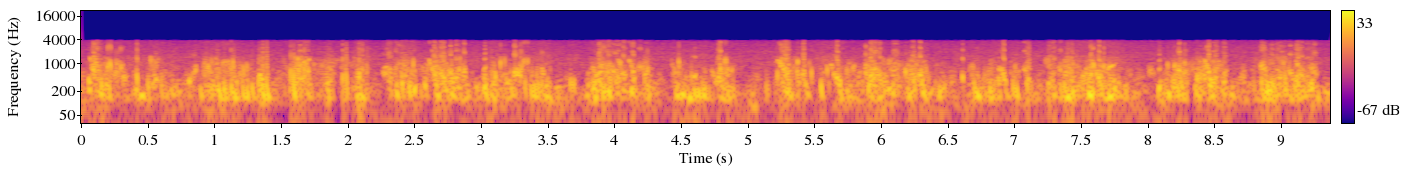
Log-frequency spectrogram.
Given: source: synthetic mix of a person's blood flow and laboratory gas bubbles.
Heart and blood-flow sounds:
Doppler ultrasound of blood flow; precordium
0.00-0.73 s: bubbles
0.77-1.46 s: bubbles
1.49-2.20 s: bubbles
2.24-2.95 s: bubbles
2.99-3.54 s: bubbles
3.64-4.31 s: bubbles
4.41-4.94 s: bubbles
5.12-6.50 s: bubbles
6.57-7.16 s: bubbles
7.22-7.89 s: bubbles
8.00-8.62 s: bubbles
8.77-9.31 s: bubbles
From the record:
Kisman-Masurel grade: 444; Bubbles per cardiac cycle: continuous sound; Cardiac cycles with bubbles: 100%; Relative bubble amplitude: maximal (0.775 to 0.999); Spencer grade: 4 (maximum detectable bubble signal sounding continuously throughout systole and diastole of every cardiac period, and overriding the amplitude of the normal cardiac signals); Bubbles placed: anywhere in the cardiac cycle

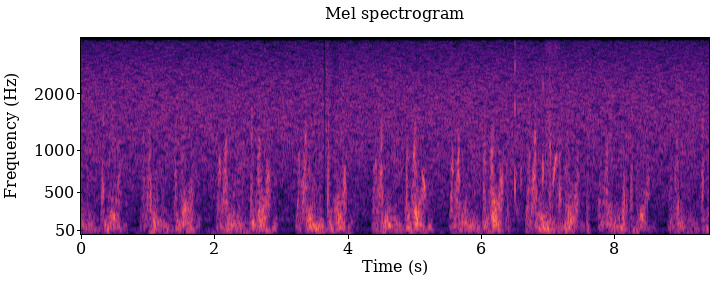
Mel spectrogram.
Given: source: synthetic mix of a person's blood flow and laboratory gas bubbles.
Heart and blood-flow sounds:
Doppler ultrasound of blood flow; precordium
6.36-6.45 s: bubbles
6.49-6.54 s: bubbles
6.58-6.62 s: bubbles
6.90-7.18 s: bubbles
From the record:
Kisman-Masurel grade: 211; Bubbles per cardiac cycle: several, 3 to 8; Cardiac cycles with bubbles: 1 to 10%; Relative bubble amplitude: barely perceptible (0.100 to 0.250); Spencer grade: 1 (occasional bubble signal discernible with the cardiac motion signal, with majority of cardiac periods free of bubbles); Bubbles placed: only in the low amplitude regions of the cardiac cycle

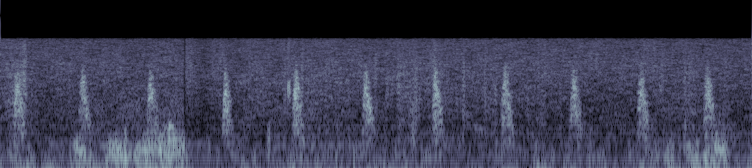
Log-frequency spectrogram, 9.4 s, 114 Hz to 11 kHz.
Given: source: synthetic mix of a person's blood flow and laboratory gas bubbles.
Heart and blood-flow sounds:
Doppler ultrasound of blood flow; subclavian vein
3.33-3.39 s: bubbles
3.58-3.64 s: bubbles
5.11-5.21 s: bubbles
From the record:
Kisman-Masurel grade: 121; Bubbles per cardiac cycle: 1 to 2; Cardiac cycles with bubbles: 10 to 50%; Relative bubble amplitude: barely perceptible (0.100 to 0.250); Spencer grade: 2 (many but less than half of the cardiac periods contain bubble signals, singularly or in groups); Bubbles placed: anywhere in the cardiac cycle

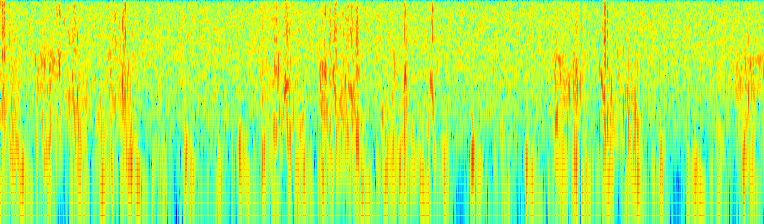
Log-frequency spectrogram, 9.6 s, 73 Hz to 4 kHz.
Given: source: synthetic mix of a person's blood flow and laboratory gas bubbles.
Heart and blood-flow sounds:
Doppler ultrasound of blood flow; precordium
0.00-0.25 s: bubbles
0.40-1.10 s: bubbles
1.16-1.72 s: bubbles
3.23-3.82 s: bubbles
3.97-4.56 s: bubbles
4.72-5.49 s: bubbles
6.85-7.43 s: bubbles
7.46-8.04 s: bubbles
9.17-9.56 s: bubbles
From the record:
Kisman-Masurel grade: 332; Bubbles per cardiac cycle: rolling drumbeat, 9 or more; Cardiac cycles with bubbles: 50 to 99%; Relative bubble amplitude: moderate (0.250 to 0.450); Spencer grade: 3 (all of the cardiac periods contain showers or single bubble signals, but not dominating or overriding the cardiac motion signals); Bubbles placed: anywhere in the cardiac cycle

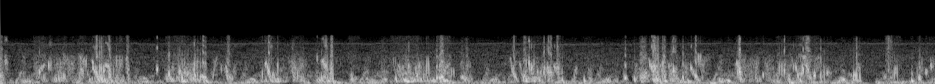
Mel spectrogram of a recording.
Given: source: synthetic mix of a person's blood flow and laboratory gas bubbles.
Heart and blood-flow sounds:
Doppler ultrasound of blood flow; precordium
0.00-0.10 s: bubbles
0.33-1.32 s: bubbles
1.53-2.38 s: bubbles
2.58-3.08 s: bubbles
3.11-3.38 s: bubbles
3.48-3.61 s: bubbles
3.78-4.74 s: bubbles
5.06-5.95 s: bubbles
6.21-7.11 s: bubbles
7.24-8.35 s: bubbles
8.50-8.64 s: bubbles
8.85-9.02 s: bubbles
9.09-9.36 s: bubbles
From the record:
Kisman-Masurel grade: 444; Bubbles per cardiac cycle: continuous sound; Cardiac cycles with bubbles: 100%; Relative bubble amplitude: maximal (0.775 to 0.999); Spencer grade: 4 (maximum detectable bubble signal sounding continuously throughout systole and diastole of every cardiac period, and overriding the amplitude of the normal cardiac signals); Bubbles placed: only in the low amplitude regions of the cardiac cycle

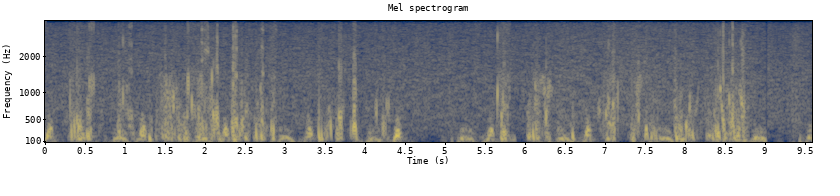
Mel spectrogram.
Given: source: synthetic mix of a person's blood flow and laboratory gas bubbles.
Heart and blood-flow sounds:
Doppler ultrasound of blood flow; precordium
0.28-0.62 s: bubbles
0.89-1.13 s: bubbles
1.27-2.21 s: bubbles
2.30-2.90 s: bubbles
3.39-3.75 s: bubbles
3.79-3.92 s: bubbles
4.10-4.17 s: bubbles
4.20-4.31 s: bubbles
5.60-5.88 s: bubbles
6.00-6.34 s: bubbles
6.55-6.64 s: bubbles
6.89-7.19 s: bubbles
7.28-7.67 s: bubbles
7.84-8.81 s: bubbles
From the record:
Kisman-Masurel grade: 332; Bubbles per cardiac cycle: rolling drumbeat, 9 or more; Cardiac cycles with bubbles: 50 to 99%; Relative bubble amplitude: moderate (0.250 to 0.450); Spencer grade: 3 (all of the cardiac periods contain showers or single bubble signals, but not dominating or overriding the cardiac motion signals); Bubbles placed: only in the low amplitude regions of the cardiac cycle

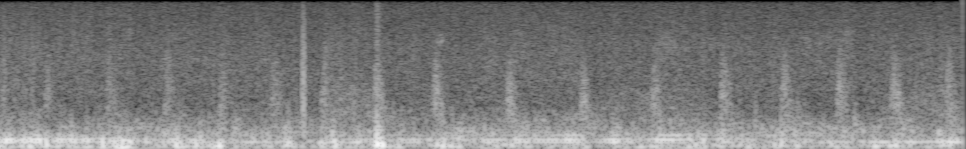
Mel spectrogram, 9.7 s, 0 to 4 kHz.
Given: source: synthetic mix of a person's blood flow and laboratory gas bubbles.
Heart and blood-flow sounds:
Doppler ultrasound of blood flow; subclavian vein
no bubbles
From the record:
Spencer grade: 0 (complete lack of bubble signals)

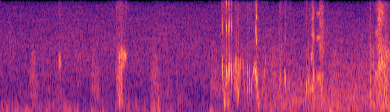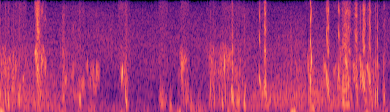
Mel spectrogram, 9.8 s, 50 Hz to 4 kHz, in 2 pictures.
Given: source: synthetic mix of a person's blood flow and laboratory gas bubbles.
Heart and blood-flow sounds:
Doppler ultrasound of blood flow; subclavian vein
0.72-0.77 s: bubbles
1.44-1.60 s: bubbles
2.75-3.36 s: bubbles
3.48-3.65 s: bubbles
3.79-4.08 s: bubbles
4.60-5.21 s: bubbles
5.29-5.46 s: bubbles
5.64-6.12 s: bubbles
6.35-6.51 s: bubbles
6.85-6.98 s: bubbles
7.12-7.25 s: bubbles
7.45-8.00 s: bubbles
8.09-8.25 s: bubbles
8.69-8.81 s: bubbles
8.89-9.71 s: bubbles
From the record:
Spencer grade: 3 (all of the cardiac periods contain showers or single bubble signals, but not dominating or overriding the cardiac motion signals); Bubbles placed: anywhere in the cardiac cycle

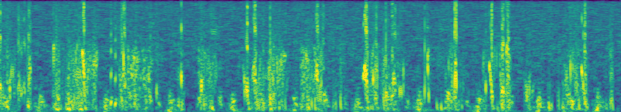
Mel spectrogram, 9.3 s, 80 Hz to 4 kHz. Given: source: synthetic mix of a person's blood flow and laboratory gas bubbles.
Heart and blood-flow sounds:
Doppler ultrasound of blood flow; precordium
0.00-0.49 s: bubbles
0.77-1.49 s: bubbles
1.62-2.40 s: bubbles
2.65-2.79 s: bubbles
2.96-3.35 s: bubbles
3.64-4.32 s: bubbles
4.49-4.88 s: bubbles
4.98-5.23 s: bubbles
5.42-6.09 s: bubbles
6.33-6.47 s: bubbles
6.52-6.99 s: bubbles
7.22-7.72 s: bubbles
7.84-8.03 s: bubbles
8.21-8.31 s: bubbles
8.36-8.85 s: bubbles
9.06-9.22 s: bubbles
From the record:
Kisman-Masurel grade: 343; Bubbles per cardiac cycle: rolling drumbeat, 9 or more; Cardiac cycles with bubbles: 100%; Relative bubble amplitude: loud (0.450 to 0.775); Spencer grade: 3 (all of the cardiac periods contain showers or single bubble signals, but not dominating or overriding the cardiac motion signals); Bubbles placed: only in the low amplitude regions of the cardiac cycle

